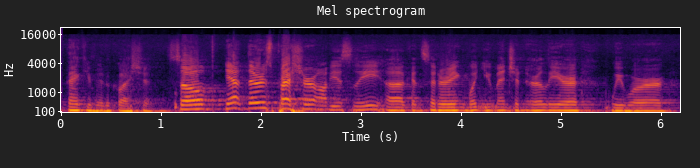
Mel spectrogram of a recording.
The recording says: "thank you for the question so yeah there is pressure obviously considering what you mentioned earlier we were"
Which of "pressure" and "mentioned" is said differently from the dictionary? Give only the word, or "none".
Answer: none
